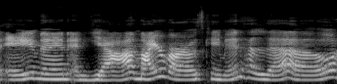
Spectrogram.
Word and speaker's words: Yeeauh: Tammy says it's pronounced like yeah.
